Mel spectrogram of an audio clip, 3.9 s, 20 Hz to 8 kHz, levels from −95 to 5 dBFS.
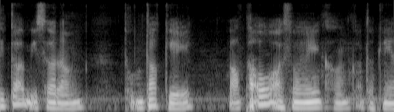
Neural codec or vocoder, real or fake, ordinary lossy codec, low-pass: codec, 44.1 kHz, 2.6 kbps, SNAC; fake; none; 7.2 kHz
